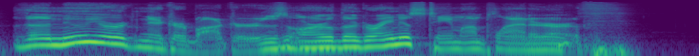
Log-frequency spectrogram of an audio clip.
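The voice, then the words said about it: Imitates another person's voice. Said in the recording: “do a good Steve Summers impersonation ... That was pretty good.”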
